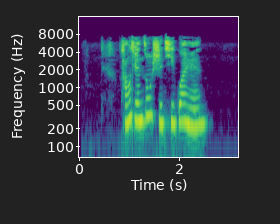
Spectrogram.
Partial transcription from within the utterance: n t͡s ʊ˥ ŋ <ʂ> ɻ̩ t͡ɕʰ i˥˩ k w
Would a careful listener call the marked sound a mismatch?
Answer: no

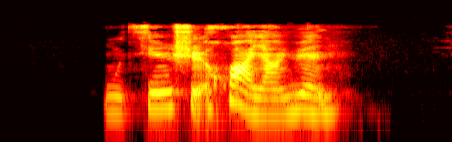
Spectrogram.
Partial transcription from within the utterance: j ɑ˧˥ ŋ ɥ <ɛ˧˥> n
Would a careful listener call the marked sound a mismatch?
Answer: yes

